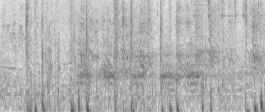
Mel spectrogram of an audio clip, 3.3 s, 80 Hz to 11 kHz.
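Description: Horse hooves clip-clop at a steady trot in Kingdom Come Deliverance 2, a regular rhythm of moderately close, soft thuds and knocks heard alone.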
